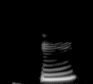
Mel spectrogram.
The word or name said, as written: u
